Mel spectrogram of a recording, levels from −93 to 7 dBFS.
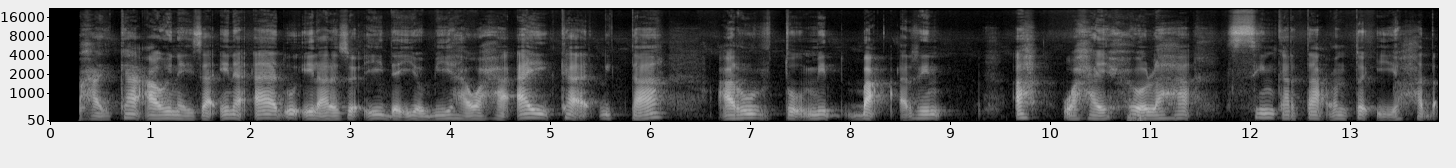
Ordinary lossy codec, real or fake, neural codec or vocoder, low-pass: none; fake; vocoder, 44.1 kHz, 128 mel bands every 512 samples, BigVGAN v2; none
